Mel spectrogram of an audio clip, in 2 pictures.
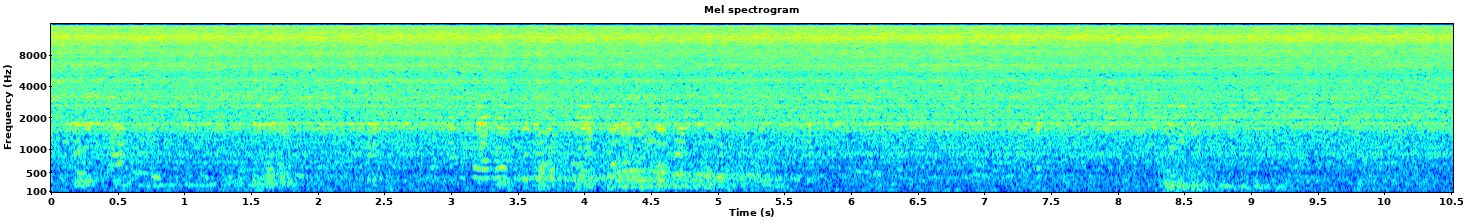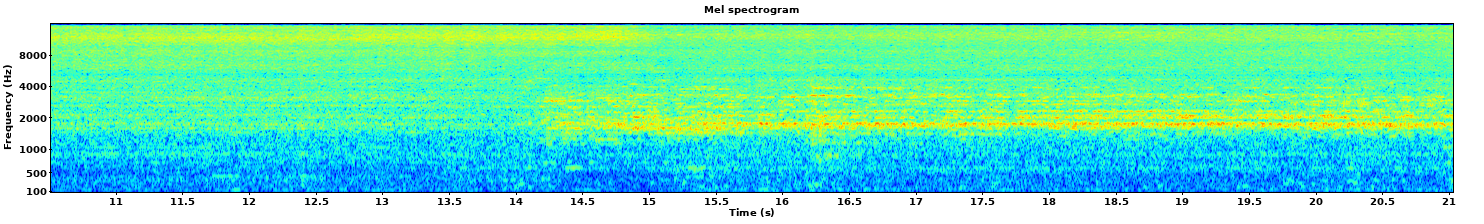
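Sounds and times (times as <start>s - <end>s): high-pitched machine noise: 0.0s - 21.0s
sawing machine hissing: 11.8s - 21.0s.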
